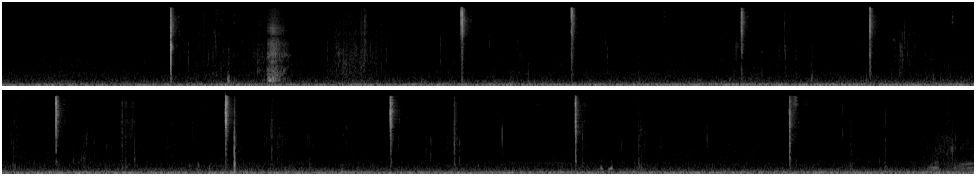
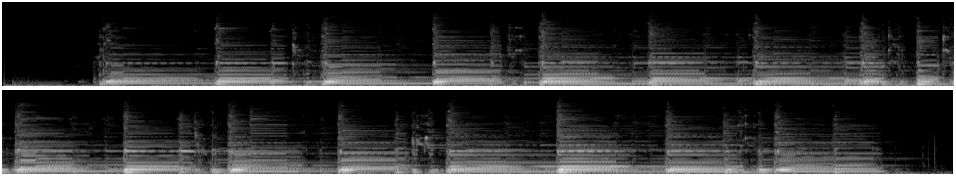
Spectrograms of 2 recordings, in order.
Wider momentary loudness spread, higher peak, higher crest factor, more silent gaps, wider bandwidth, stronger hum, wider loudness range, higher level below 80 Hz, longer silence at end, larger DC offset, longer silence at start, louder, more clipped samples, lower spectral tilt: first, 21 LU vs 13 LU; about the same, 0 dBFS vs 0 dBFS; first, 38 dB vs 22 dB; neither; first, 17 kHz vs 10.5 kHz; neither; first, 7 LU vs 4 LU; about the same, -46 dBFS vs -46 dBFS; about the same, 0 s vs 0.05 s; neither; about the same, 0 s vs 0.05 s; second, -31 LUFS vs -23 LUFS; neither; second, -1 dB/octave vs -8 dB/octave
